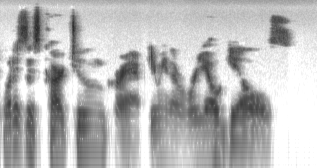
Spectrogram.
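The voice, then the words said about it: Imitated character voice. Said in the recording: “my imitation of the fish fetishist”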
